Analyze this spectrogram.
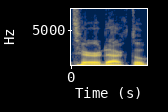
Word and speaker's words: pterodactyl: can't you hear a pterodactyl go to the bathroom I don't know cuz the p is silent nice I like that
